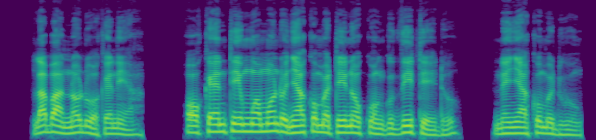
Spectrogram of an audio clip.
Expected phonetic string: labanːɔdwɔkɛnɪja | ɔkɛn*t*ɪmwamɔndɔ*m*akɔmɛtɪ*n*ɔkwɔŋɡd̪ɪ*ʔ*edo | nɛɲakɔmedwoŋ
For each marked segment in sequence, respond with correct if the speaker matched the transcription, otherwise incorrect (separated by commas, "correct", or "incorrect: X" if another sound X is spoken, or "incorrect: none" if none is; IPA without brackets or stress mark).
correct, incorrect: ɲ, correct, incorrect: t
